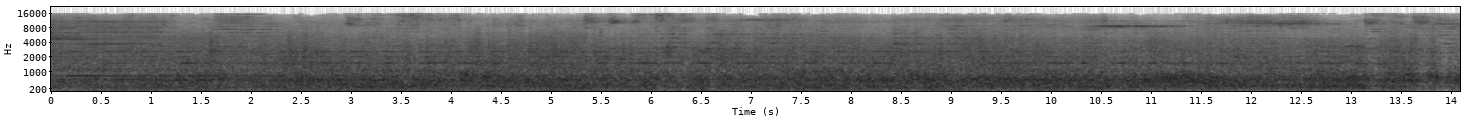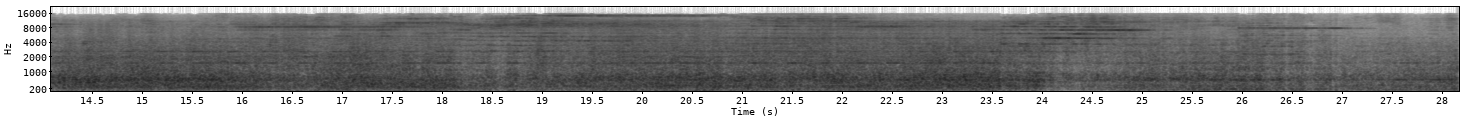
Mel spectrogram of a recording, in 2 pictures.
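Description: Loaded autorack freight cars rolling past at speed: a steady, loud rumble and rattle of steel wheels on rail, with thin high-pitched wheel squeals coming and going. The sound eases a little near the end.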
